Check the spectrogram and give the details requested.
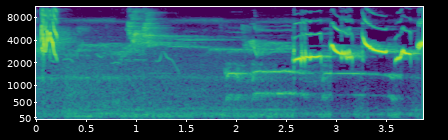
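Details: Magpie-robin song for coaxing a silent bird to sing: a brief sharp note at the start, faint whistles in the middle, then a run of loud swooping whistled notes at the end.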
